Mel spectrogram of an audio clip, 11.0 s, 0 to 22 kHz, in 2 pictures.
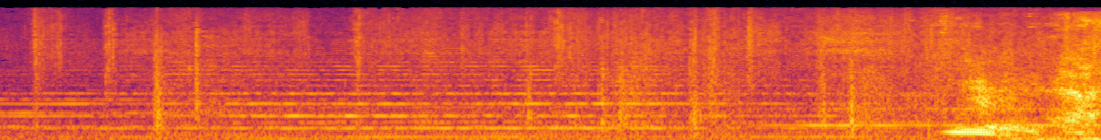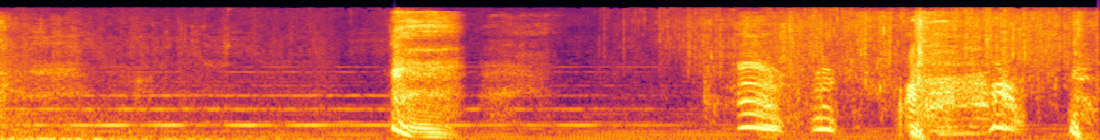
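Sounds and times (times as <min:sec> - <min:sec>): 
water splashing during water torture: 0:00.1 - 0:11.0
person undergoing water torture coughing and choking: 0:07.5 - 0:07.9, 0:09.2 - 0:11.0.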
